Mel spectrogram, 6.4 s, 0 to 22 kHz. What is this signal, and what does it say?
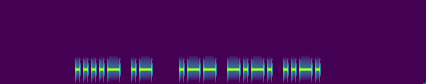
Morse code, heard as a keyed tone, about 21 wpm, 700 Hz. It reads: 4A WCF
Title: Field Day Exchanges - 20wpm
